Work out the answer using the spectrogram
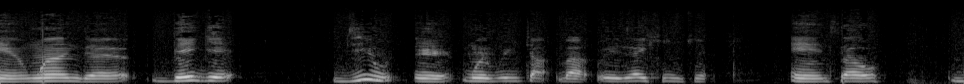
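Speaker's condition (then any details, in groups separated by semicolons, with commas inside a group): Cerebral palsy; from birth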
